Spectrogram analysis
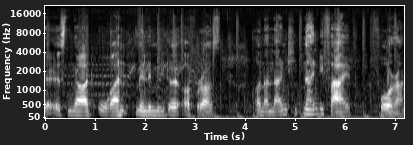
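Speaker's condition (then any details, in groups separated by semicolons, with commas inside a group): Cerebral palsy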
